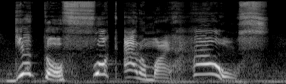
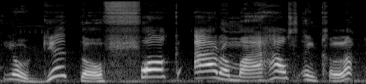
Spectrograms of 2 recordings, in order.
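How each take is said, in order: First: Much higher, very slow yell; hammered out high and slow; mock furious kick-out; retold yell. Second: Slow, drawn-out get-out; mock telling her off, slowly; dragged-out eviction line; retold angry order. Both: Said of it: "I was like".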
